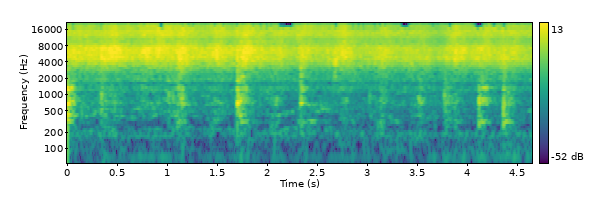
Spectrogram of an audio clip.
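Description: Garlic and onions sautéing in a pan for Karapodi fish curry, a continuous sizzle with sharp scraping stirs from a spoon at irregular intervals, close up and without talk.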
